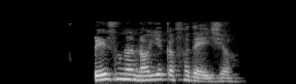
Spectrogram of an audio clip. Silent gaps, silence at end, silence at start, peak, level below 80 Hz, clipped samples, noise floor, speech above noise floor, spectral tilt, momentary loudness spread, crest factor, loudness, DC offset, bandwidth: none; 0.6 s; 0.95 s; -2 dBFS; -64 dBFS; under 0.1%; under -90 dBFS; over 73 dB; -5.5 dB/octave; 10 LU; 18 dB; -18 LUFS; under 0.1%; 8 kHz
